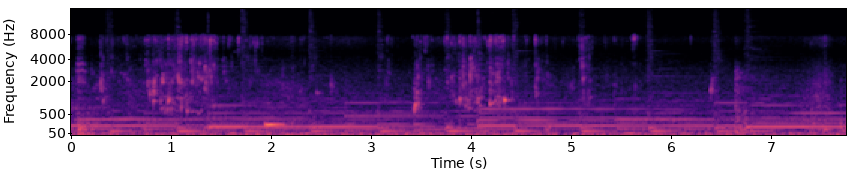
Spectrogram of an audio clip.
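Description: Tap water runs steadily into a sink during face washing, a constant close rush with splashes and small shifts in flow, with no talking.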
